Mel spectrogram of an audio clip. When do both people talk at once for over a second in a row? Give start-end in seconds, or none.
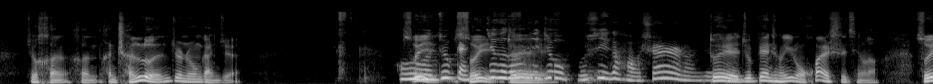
4.0-5.6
